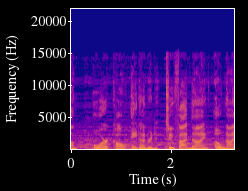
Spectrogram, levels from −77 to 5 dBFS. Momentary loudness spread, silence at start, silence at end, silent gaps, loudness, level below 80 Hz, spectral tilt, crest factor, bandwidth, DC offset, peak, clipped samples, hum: 5 LU; 0 s; 0 s; none; -21 LUFS; -38 dBFS; -5 dB/octave; 14 dB; 15.5 kHz; under 0.1%; -6 dBFS; under 0.1%; none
